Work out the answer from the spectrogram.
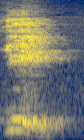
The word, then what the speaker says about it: G: This letter is pronounced as G. G. G. As we say G in English.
